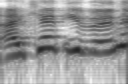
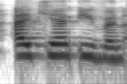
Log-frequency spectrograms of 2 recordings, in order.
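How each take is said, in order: First: Higher, half-laughing, half-crying; laughing fake sob; laughing mock despair. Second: Said in the usual way. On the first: Shown as a demonstration. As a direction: crack up as you repeat it. Reading a viewer's comment, second take.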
